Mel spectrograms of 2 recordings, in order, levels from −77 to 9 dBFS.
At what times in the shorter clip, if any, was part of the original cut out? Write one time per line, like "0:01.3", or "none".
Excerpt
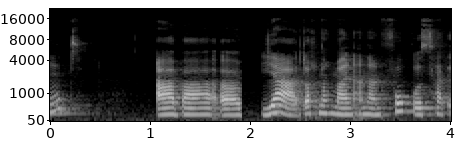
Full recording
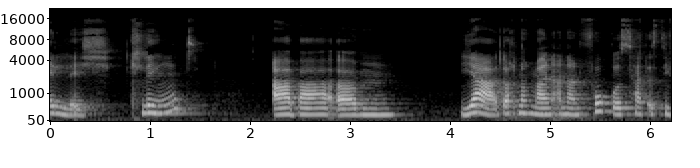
0:01.9

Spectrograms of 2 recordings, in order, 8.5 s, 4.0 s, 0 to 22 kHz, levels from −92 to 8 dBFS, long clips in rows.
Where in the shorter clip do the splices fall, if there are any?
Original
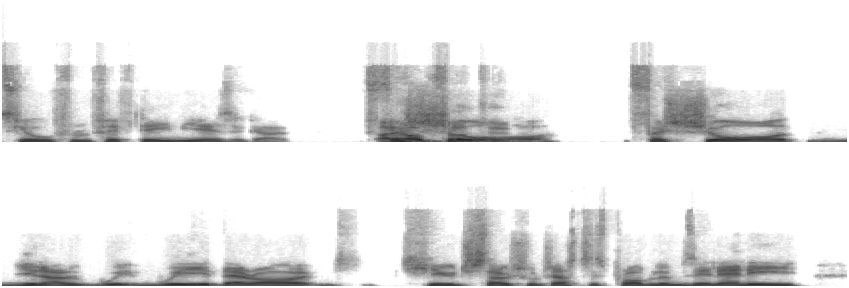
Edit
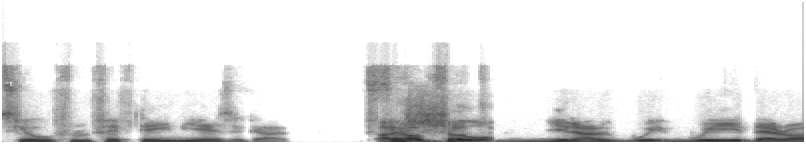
0:02.4

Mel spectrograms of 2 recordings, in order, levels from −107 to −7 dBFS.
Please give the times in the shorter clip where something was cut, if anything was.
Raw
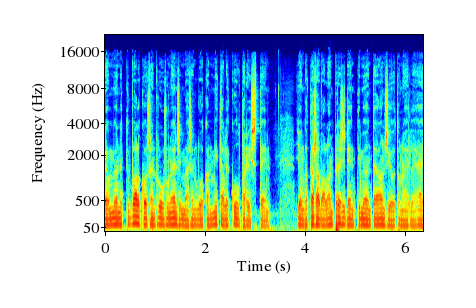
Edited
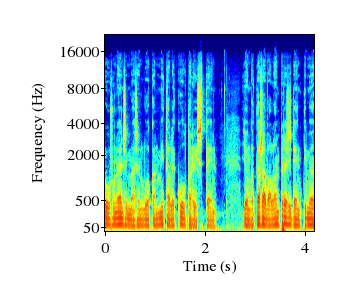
none

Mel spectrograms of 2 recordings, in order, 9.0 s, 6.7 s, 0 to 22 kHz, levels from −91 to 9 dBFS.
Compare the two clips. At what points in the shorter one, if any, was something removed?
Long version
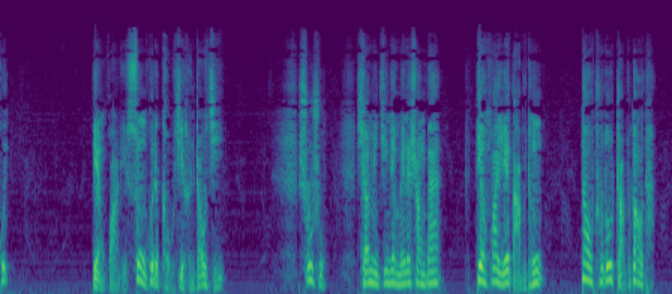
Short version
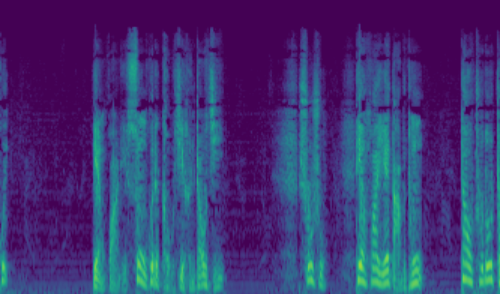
0:04.7

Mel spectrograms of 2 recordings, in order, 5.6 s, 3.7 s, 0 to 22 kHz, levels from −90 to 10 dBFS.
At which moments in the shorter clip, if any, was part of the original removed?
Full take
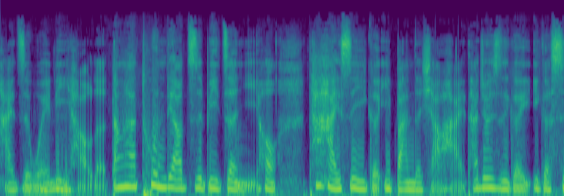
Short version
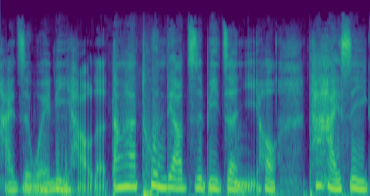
none

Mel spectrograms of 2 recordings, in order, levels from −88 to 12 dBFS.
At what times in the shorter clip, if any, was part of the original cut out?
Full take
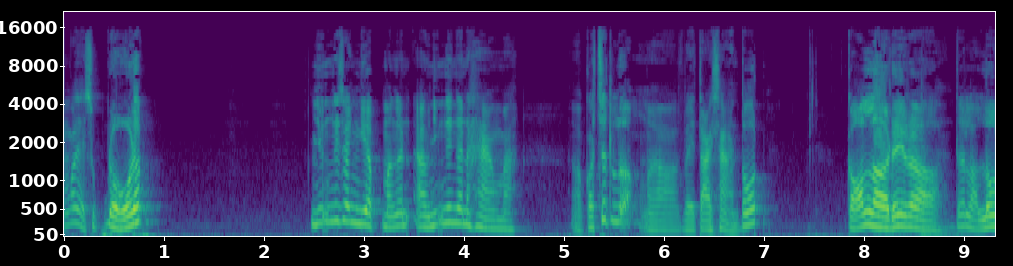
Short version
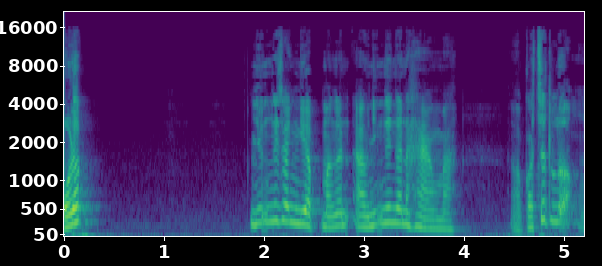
none

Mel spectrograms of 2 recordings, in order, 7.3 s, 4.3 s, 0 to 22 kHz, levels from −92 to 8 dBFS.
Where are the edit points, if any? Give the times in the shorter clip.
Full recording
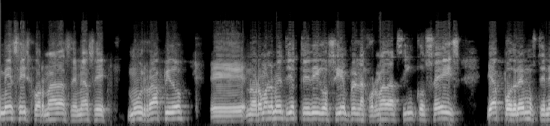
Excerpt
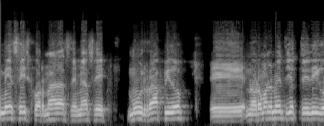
none

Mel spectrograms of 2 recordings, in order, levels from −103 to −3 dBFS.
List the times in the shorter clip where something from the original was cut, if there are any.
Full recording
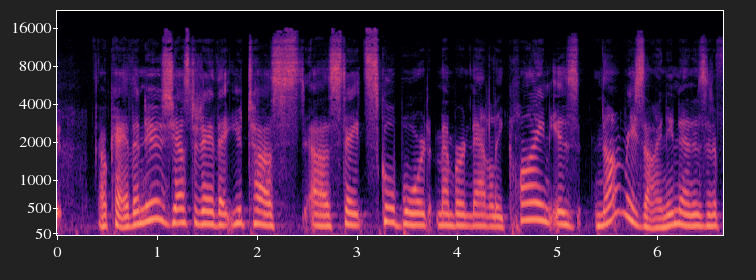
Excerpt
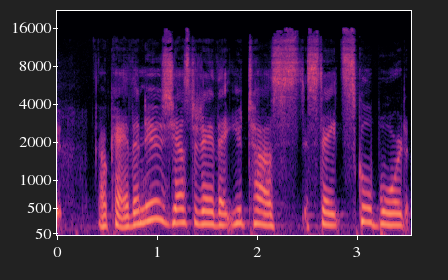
0:02.5

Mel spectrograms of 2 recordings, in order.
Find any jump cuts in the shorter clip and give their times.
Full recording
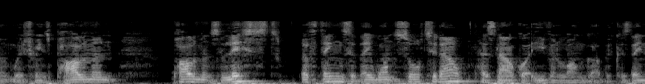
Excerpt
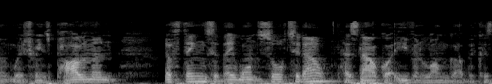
0:01.6

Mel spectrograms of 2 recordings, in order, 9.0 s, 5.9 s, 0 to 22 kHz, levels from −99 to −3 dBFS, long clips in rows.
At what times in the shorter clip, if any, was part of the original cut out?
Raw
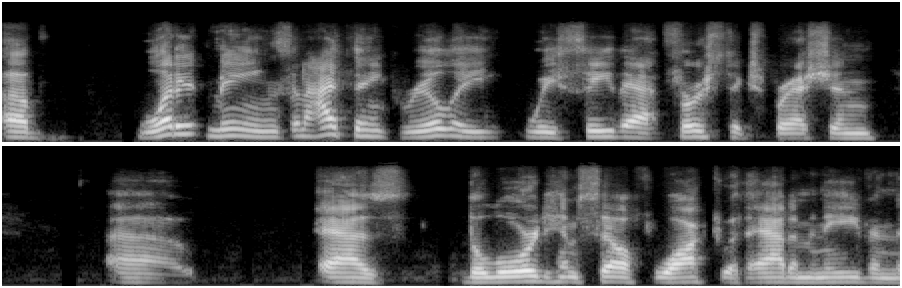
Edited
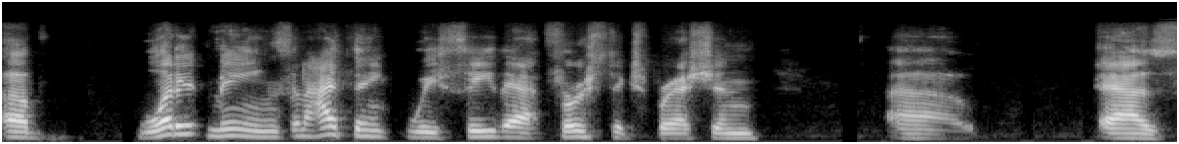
0:01.9

